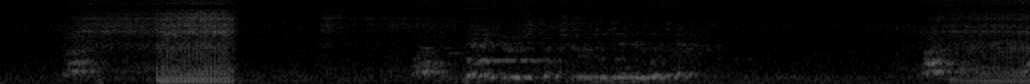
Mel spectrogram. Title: JOE - American Bulldog - Snoring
